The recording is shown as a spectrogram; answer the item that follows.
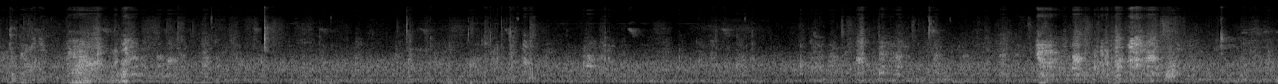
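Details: Two Siberian Huskies play fighting, which they do all day and night: rough, grumbling growls and vocal bursts come in irregular clusters, loudest near the start and again toward the end, over scuffling and panting noise.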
